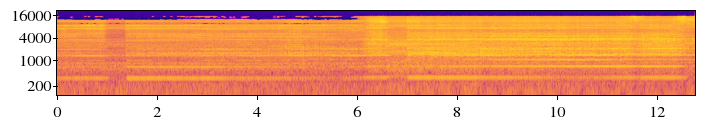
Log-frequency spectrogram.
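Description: CNC router spindle running steadily with its bit surfacing a pecan slab: a steady whine from the spindle under the louder rushing noise of the bit cutting the wood. About six seconds in, the cutting gets louder.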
